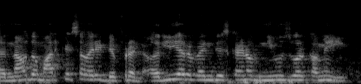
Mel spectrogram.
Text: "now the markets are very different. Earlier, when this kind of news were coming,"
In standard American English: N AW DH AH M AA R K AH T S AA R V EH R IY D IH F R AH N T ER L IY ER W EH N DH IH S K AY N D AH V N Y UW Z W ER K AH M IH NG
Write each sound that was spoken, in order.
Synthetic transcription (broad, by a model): N AW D AH M AA R K AH T S AA R V EH R IY D IH F R AH N T ER L IY ER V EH N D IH S K AY N D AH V N Y UW Z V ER K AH M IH NG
